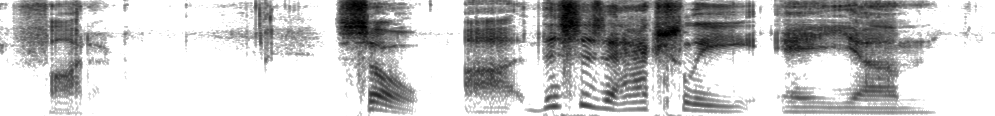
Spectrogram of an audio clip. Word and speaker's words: fada: which means long stretching fada is spelled FA da fodder so this is actually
